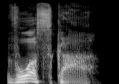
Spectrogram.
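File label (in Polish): "włoska", Polish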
